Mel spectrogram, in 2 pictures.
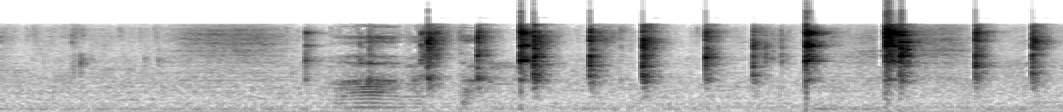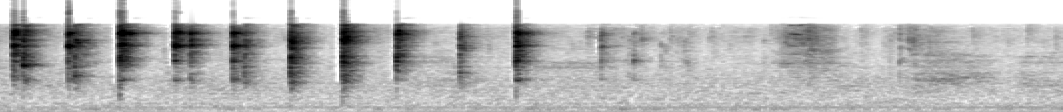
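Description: Close-miked eating noises, mouth smacks as food is chewed: a run of loud, sharp wet clicks about three a second, starting about two seconds in and stopping about eight seconds in.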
